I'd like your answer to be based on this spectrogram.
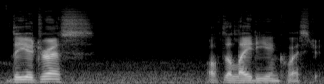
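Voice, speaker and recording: A man narrating a tabletop game as game master, improvising descriptions in halting phrases. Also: sits low, fairly bright tone, a little hiss or hum.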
